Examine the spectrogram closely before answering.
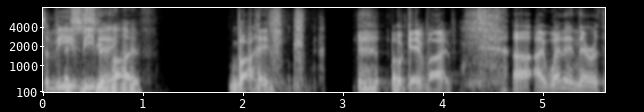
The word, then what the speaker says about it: Vive: Is that how you pronounce it? HTC Vive. Vive? Okay, Vive.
